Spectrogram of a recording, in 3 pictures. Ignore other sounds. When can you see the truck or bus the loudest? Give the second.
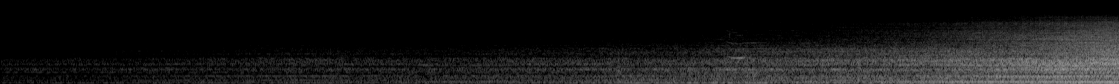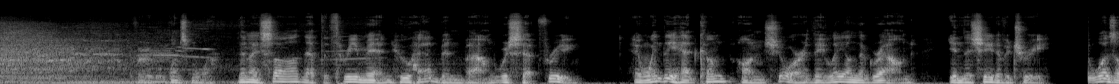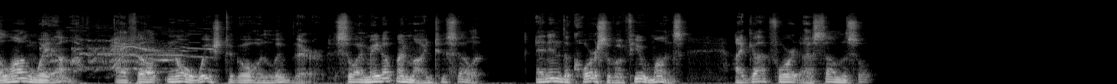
11 s.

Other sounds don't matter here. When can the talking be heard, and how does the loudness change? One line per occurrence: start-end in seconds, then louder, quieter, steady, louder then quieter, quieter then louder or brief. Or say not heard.
12.4-31.1 steady.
